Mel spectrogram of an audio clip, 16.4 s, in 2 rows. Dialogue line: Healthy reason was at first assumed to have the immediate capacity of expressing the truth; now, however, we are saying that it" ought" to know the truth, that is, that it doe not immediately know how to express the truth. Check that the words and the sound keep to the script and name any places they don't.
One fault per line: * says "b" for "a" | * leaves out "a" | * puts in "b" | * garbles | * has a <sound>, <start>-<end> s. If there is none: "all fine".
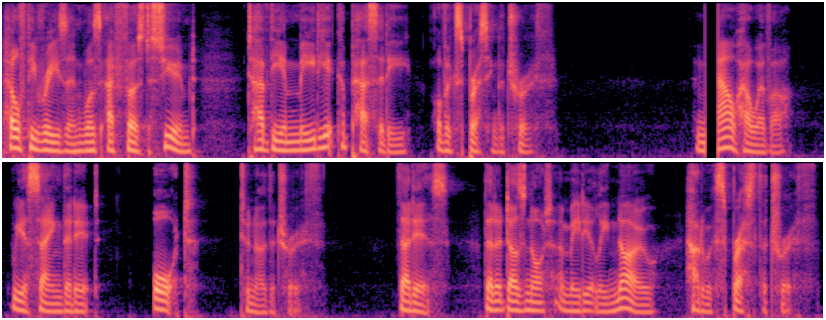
* has a dropout, 7.0-7.2 s
* says "does" for "doe"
